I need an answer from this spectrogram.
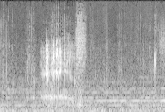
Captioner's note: llama bleating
